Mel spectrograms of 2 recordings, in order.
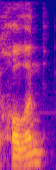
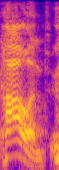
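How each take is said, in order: First: Holland with a long, rounded OH; first vowel of Holland like "hole"; Norwegian pronunciation. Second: Holland with an open AH, punched out; mock-confident Holland with a broad American AH; imitated wrong pronunciation. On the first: Shown as a demonstration. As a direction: say Holland as HOH-lund. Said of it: "in Norwegian, it's supposed to be". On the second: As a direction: say Holland as HAH-lund, higher and louder. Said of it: "but he's like".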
